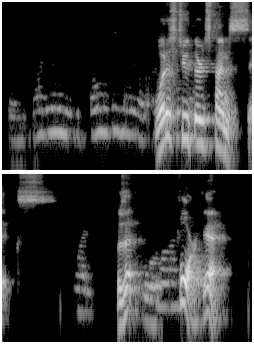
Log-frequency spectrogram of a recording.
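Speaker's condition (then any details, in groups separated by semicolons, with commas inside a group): No condition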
